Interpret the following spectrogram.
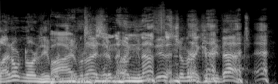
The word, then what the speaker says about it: Gemini: Gemini when I was a kid I said geminy like the the NASA yeah the NASA rocket program was geminy right no no no it was Gemini that's how you pronounce it it's it's this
